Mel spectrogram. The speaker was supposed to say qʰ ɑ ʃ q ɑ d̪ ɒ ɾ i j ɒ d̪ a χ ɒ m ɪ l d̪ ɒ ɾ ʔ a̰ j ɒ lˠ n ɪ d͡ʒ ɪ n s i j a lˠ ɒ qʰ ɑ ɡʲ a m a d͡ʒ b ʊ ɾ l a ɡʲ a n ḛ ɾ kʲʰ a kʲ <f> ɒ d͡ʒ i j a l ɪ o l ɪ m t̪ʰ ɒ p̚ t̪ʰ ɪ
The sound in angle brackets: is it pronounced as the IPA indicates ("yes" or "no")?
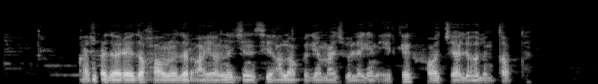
yes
